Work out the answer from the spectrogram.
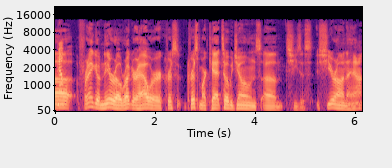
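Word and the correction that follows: Ciarán: Hines. Am I saying that right? – Kieran.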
